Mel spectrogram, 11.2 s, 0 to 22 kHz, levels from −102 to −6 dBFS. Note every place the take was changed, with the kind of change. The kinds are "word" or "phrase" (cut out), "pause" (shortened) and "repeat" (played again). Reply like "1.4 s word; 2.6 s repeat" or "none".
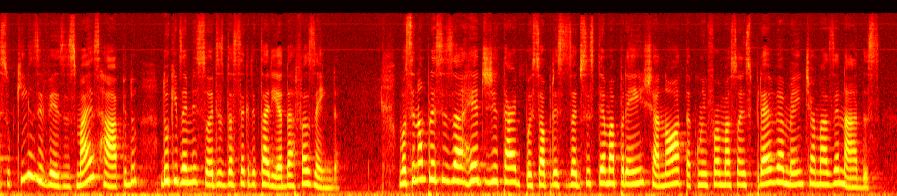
2.2 s word; 6.5 s word; 7.3 s phrase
